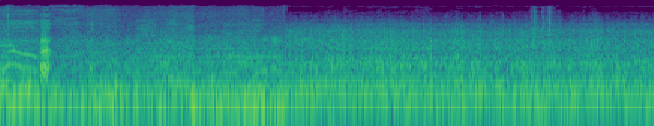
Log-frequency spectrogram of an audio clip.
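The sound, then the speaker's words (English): A small aircraft taxis on the airfield before its first flight, waiting for clearance, its engine a steady, dense low rumble throughout, with some wind buffeting and a brief high whine near the start. “He's just taxiing now.”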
